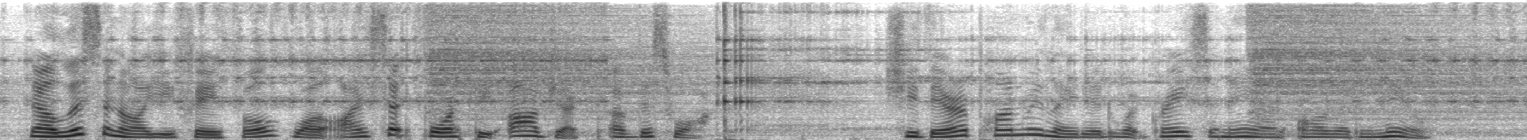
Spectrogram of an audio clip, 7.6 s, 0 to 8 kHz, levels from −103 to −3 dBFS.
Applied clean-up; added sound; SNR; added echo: none; Coin (dropping) + Crash cymbal; 13 dB; none.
